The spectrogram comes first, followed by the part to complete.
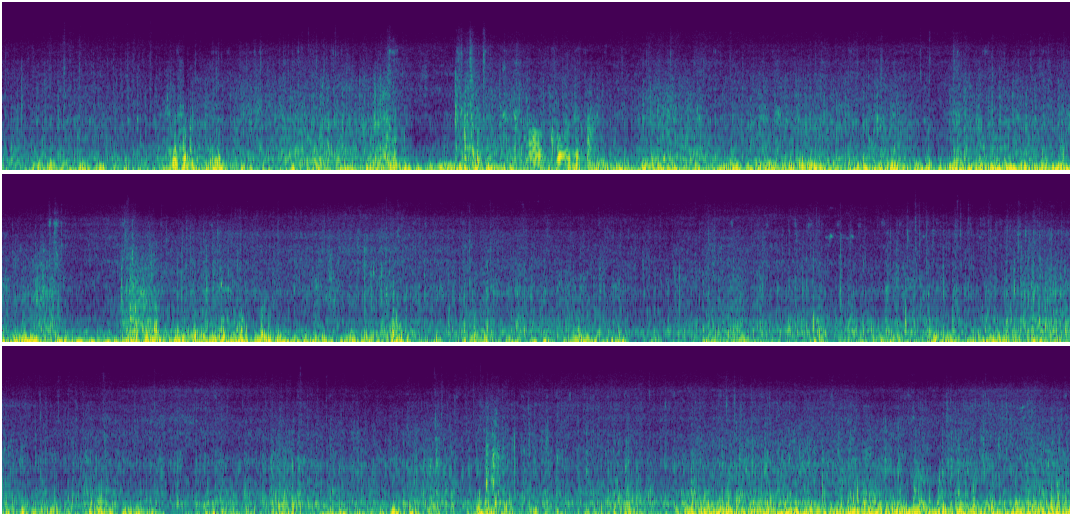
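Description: Wind buffeting an action camera's microphone on a mountain bike at speed, over the rumble of knobby tyres rolling on a dirt trail, with occasional knocks and rattles from the bike going over bumps.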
